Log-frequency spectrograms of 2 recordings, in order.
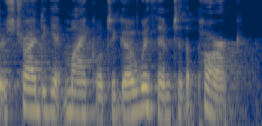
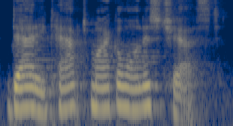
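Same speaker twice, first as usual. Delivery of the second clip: plain reading voice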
